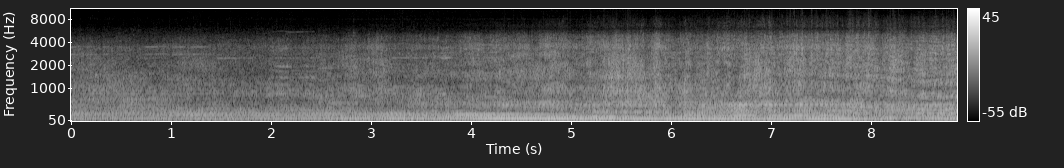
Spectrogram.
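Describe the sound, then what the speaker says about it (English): B-25J Mitchell bomber, the Panchito, making a low pass at a World War II Weekend air show in 2004, its propeller engines droning loud and steady throughout and swelling slightly midway. "One more pass from Mr. Larry Kelly and Paul Newer"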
